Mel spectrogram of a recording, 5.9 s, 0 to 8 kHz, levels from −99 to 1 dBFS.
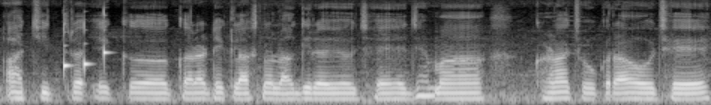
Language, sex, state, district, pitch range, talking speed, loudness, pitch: Gujarati, male, Gujarat, Gandhinagar, 120-125 Hz, 130 wpm, -16 LUFS, 120 Hz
